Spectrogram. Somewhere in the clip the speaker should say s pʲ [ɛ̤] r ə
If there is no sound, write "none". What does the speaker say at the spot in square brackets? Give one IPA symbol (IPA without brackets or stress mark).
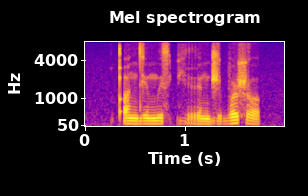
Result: ɛ̤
